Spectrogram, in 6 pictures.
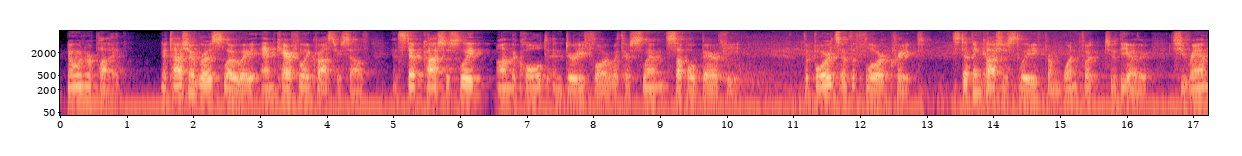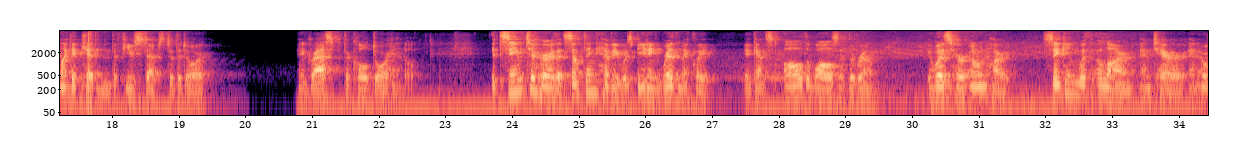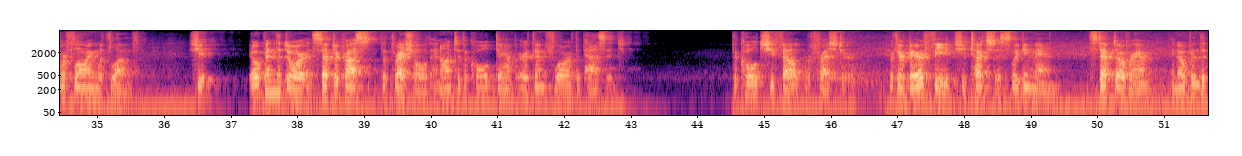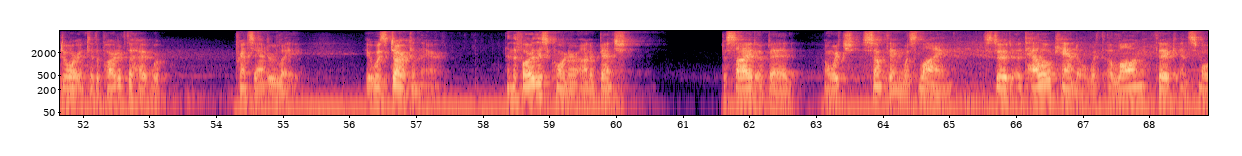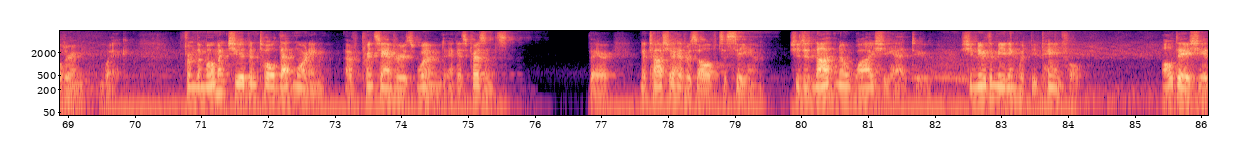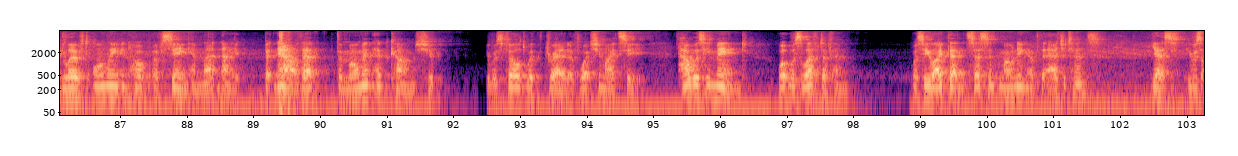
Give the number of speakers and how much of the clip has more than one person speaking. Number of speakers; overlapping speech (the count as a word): one, no overlap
